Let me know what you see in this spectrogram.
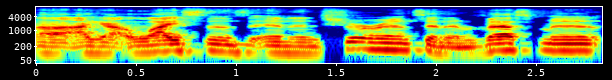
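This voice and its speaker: A man speaks in a bright, sharp, animated tone with ordinary pitch variation. The background is quiet. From Florida (Ocala, Tampa). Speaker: financial coach. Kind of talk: live online class. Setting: video livestream. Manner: animated, casual.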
